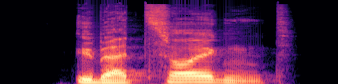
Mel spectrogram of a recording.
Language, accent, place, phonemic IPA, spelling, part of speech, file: German, Germany, Berlin, /yːbɐˈt͡sɔɪ̯ɡn̩t/, überzeugend, verb / adjective, De-überzeugend.ogg
- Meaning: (verb) present participle of überzeugen; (adjective) convincing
